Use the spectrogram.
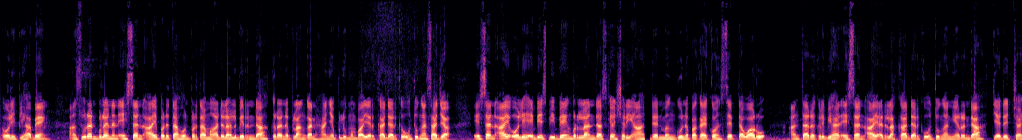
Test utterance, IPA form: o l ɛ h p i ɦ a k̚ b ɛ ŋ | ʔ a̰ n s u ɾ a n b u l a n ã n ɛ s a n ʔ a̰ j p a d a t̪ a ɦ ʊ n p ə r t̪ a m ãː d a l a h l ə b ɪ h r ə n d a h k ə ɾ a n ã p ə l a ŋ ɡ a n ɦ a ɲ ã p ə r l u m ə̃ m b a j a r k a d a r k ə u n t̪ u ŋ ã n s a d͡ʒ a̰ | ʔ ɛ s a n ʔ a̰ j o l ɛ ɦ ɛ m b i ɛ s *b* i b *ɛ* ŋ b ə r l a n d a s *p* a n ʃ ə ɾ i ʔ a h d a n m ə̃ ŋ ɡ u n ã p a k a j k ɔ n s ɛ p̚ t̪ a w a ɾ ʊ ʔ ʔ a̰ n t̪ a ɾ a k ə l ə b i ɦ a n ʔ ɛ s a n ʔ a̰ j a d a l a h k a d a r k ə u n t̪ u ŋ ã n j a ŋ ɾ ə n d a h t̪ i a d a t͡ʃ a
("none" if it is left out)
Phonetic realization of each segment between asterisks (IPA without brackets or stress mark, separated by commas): b, ɛ, k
